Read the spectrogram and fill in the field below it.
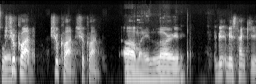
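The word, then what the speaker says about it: شكرًا: What's the pronunciation of that S word? Shukran.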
